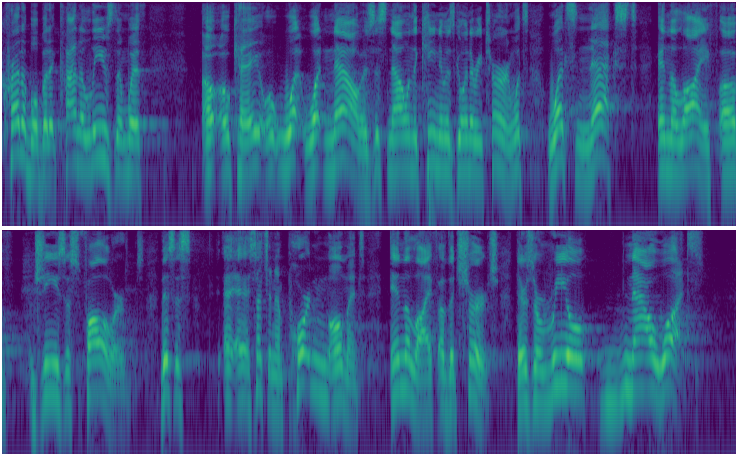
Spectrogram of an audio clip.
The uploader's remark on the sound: Sunday Morning Sermon Audio.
